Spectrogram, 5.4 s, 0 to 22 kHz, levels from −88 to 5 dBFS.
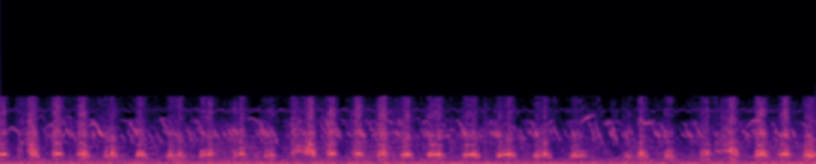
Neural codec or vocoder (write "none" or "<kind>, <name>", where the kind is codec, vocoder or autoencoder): none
